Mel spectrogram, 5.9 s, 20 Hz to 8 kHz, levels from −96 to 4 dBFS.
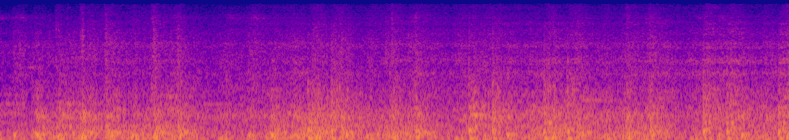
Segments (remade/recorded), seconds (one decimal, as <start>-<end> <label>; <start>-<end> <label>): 0.0-1.6 recorded; 1.6-4.7 remade; 4.7-5.9 recorded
